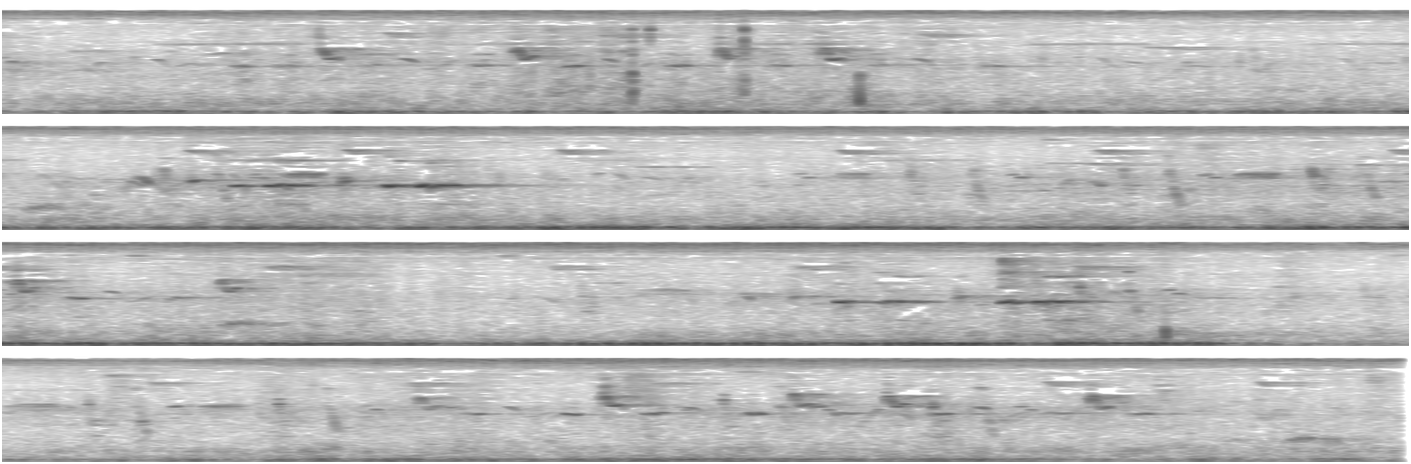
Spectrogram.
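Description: Outdoor ambience of birds chirping: short high calls repeated again and again. Underneath is a low rumble that is the loudest sound and stops suddenly about two-thirds of the way through.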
